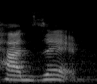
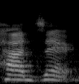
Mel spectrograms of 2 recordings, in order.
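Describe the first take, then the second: First: The middle consonant is a voiced dz affricate. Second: The same.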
